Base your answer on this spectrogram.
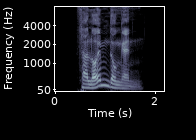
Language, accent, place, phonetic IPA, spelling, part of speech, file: German, Germany, Berlin, [fɛɐ̯ˈlɔɪ̯mdʊŋən], Verleumdungen, noun, De-Verleumdungen.ogg
- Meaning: plural of Verleumdung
